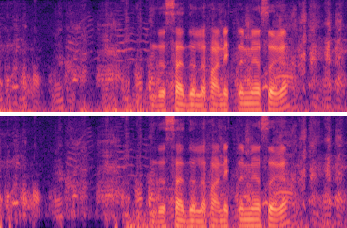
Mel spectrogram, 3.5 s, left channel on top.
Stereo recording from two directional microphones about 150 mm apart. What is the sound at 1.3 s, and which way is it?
Frog, 55° right (ahead or behind).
